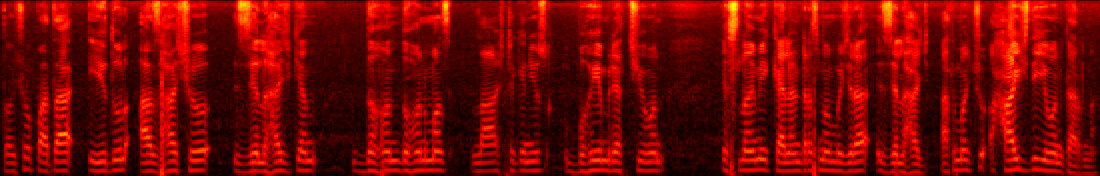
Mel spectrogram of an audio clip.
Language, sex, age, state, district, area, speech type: Kashmiri, male, 30-45, Jammu and Kashmir, Kulgam, rural, spontaneous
